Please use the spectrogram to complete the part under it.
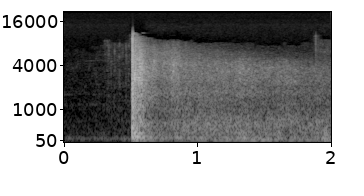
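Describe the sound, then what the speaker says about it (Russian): A tank's main gun fires during flank shooting at a tank biathlon on a range near Chebarkul: one sudden, loud, deep blast whose booming rumble rolls on and slowly fades. "Фланговая стрельба – один из самых сложных элементов танкового биатлона"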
